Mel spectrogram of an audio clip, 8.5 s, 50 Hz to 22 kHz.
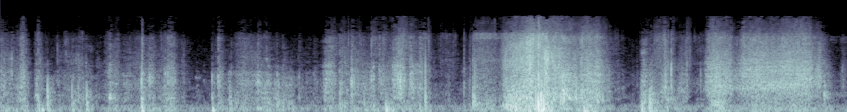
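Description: Large cardboard box of an A2 drawing board being handled: scattered taps and knocks on the cardboard, with a louder scraping rush about five seconds in and another longer one near the end.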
